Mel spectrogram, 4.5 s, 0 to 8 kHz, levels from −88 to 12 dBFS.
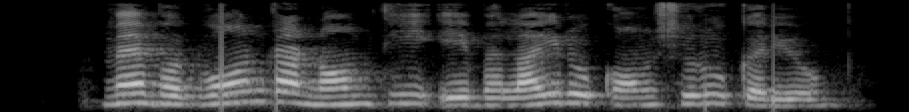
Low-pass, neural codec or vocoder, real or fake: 7.2 kHz; none; real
